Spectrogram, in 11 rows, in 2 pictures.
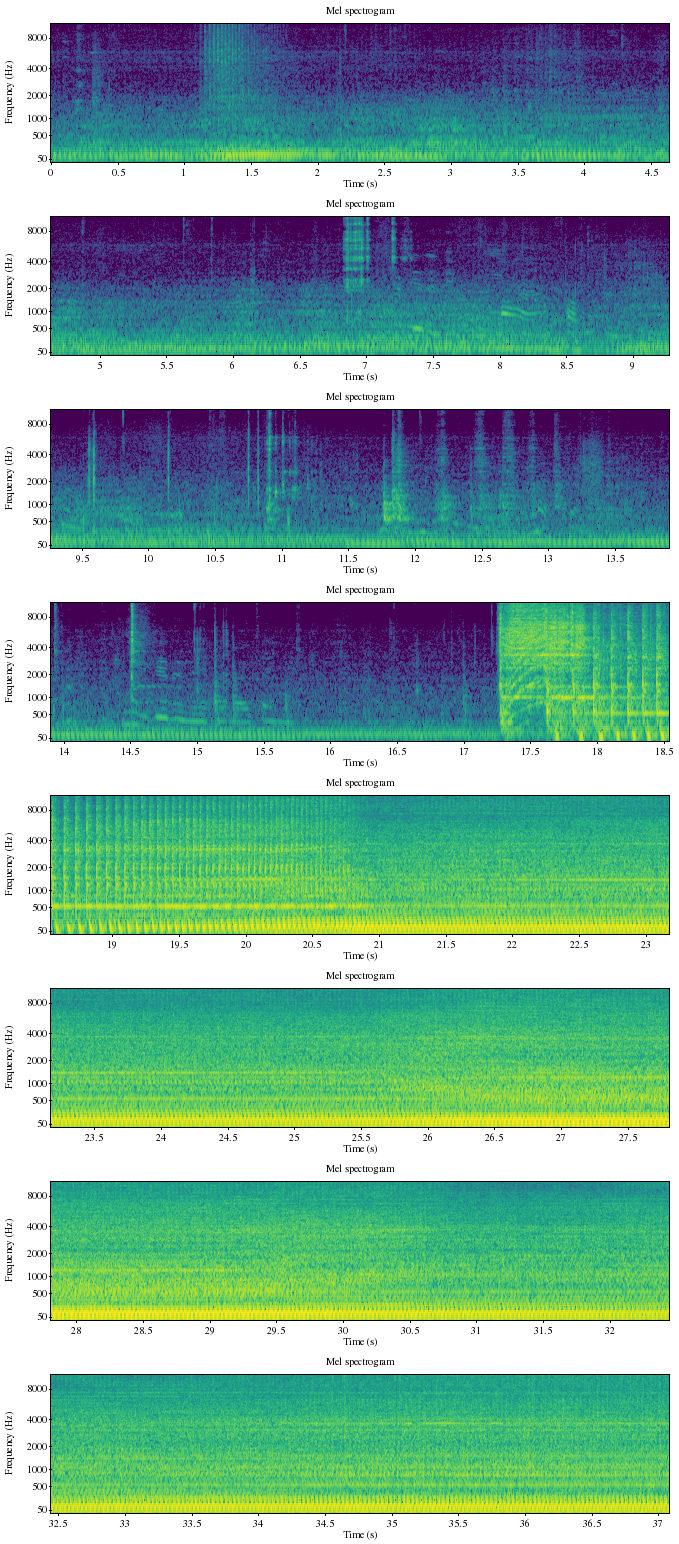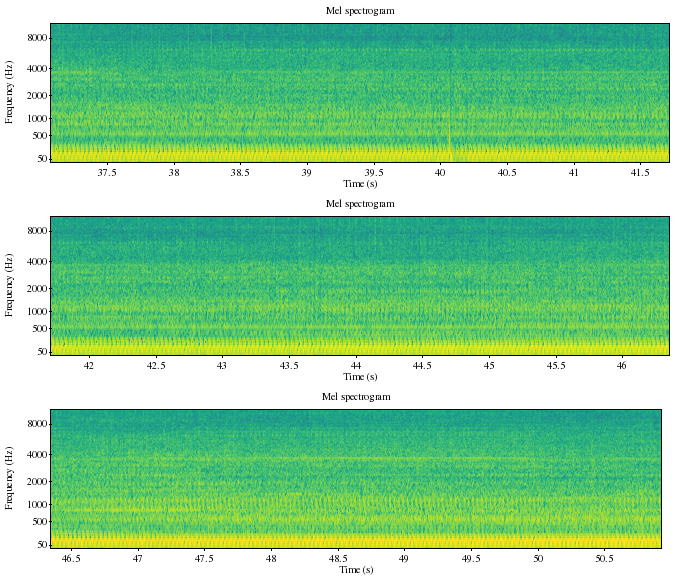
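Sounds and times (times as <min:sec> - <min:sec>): welding generator engine running: 0:17.2 - 0:50.9.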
